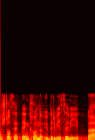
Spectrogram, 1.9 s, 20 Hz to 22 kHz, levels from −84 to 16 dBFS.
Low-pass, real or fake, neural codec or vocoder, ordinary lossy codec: 7.2 kHz; real; none; none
